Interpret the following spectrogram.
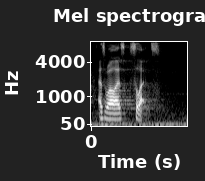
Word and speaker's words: Siletz: Confederated Tribes of select Indians there's five commonly mispronounced words MP no Fuu colloquia Willamette Grande Ronde as well as Siletz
